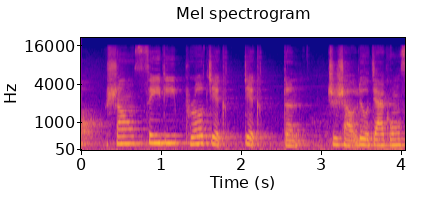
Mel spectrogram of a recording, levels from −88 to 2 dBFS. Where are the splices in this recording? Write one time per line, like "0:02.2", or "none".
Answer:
0:02.0

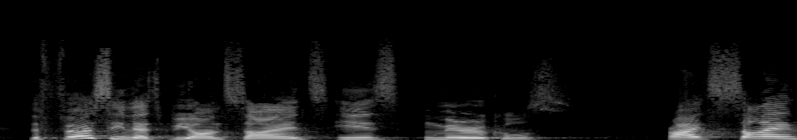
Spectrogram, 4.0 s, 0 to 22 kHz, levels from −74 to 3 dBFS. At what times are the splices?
0:02.1

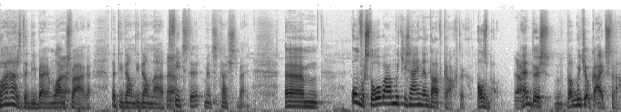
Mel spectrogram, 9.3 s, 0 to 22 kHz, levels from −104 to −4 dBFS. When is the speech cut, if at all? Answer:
0:02.0
0:02.5
0:05.3
0:07.3

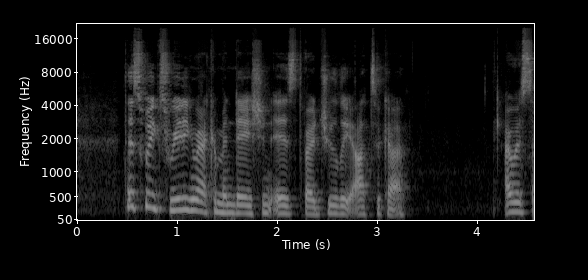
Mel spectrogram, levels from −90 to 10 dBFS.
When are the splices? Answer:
0:02.2

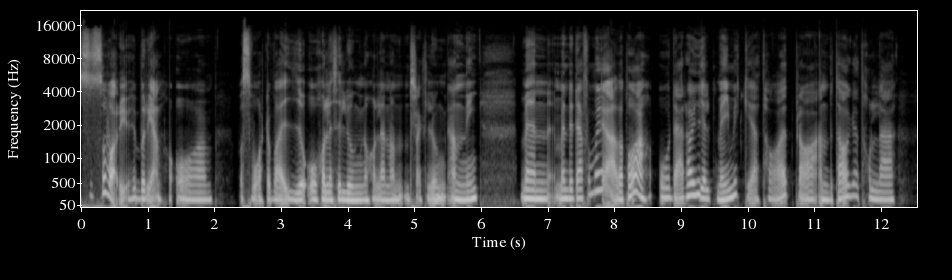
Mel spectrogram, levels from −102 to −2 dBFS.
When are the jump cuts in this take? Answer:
0:09.3

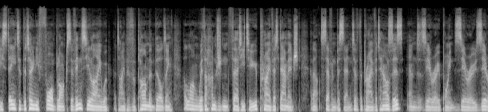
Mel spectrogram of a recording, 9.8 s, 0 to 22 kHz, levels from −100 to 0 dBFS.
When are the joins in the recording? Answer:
0:02.2
0:05.6

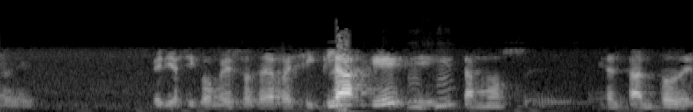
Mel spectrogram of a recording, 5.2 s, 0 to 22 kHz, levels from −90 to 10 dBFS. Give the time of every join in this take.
none

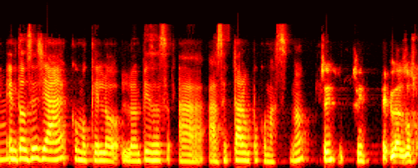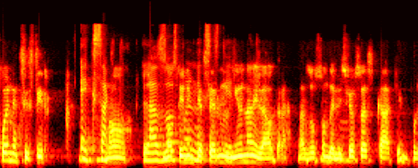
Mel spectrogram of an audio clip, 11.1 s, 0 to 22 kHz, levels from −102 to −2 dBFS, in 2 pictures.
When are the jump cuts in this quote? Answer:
0:04.2

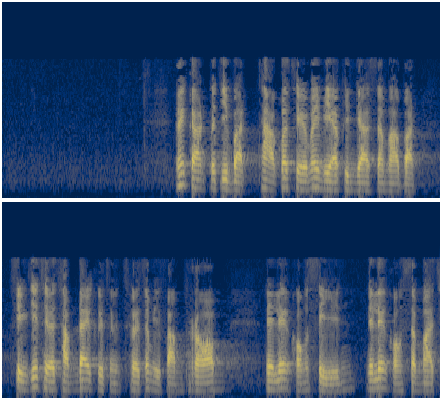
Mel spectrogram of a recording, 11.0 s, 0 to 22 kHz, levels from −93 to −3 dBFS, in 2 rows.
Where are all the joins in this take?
0:09.9

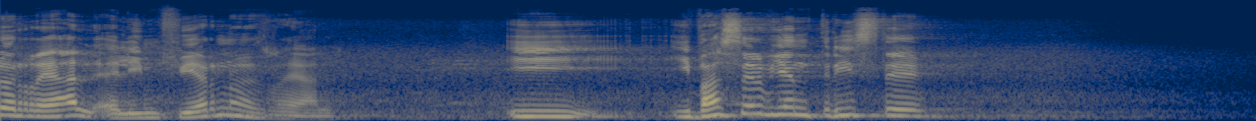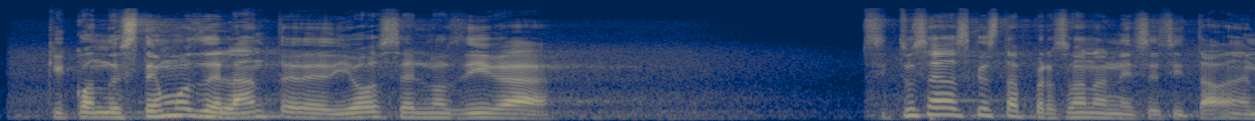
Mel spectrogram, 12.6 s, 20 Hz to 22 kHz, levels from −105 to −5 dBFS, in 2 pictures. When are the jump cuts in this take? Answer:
none

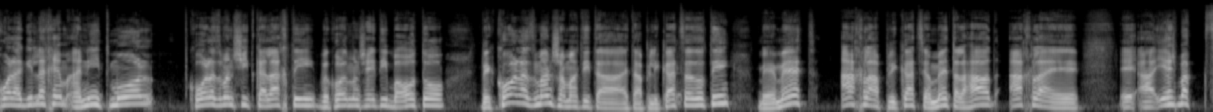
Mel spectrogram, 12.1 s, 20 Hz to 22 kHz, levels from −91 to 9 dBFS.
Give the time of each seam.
none

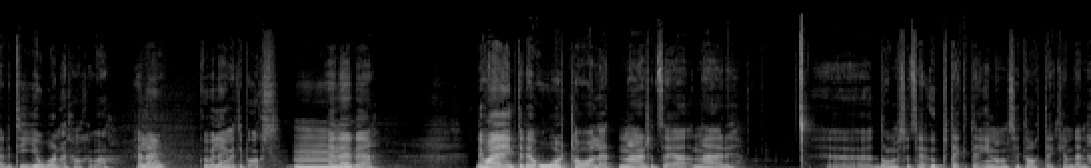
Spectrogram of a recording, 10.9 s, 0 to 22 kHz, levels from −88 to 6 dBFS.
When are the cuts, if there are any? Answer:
0:06.4

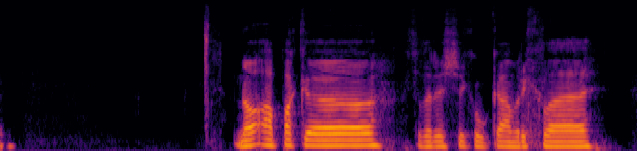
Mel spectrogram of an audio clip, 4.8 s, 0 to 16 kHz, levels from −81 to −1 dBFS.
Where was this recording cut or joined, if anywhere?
0:01.7
0:03.0

